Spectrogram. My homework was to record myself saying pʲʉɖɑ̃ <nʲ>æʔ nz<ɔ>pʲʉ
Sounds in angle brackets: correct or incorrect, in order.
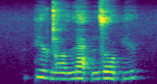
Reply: incorrect: n̪, incorrect: o

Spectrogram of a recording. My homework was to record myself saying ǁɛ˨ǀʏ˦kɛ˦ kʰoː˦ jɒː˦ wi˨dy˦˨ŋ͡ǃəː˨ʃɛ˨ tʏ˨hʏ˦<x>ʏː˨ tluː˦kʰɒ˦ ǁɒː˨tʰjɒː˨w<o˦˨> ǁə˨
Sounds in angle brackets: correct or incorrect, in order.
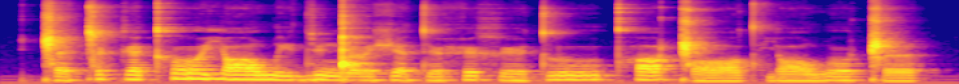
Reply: correct, correct

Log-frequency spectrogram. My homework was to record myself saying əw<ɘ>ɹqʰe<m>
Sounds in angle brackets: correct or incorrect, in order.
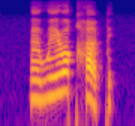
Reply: correct, incorrect: p

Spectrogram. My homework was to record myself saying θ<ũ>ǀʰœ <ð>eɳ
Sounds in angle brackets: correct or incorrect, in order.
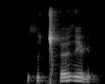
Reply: incorrect: u, correct

